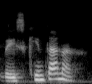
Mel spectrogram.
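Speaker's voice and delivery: "Lise Quintana" as its owner says it; correct name pronunciation. Shown as a demonstration. Guest enlightening hosts on her name, model pronunciation of "Lise Quintana". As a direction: show exactly how "Lise Quintana" is pronounced. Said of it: "how your name is actually really s-, pronounced".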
